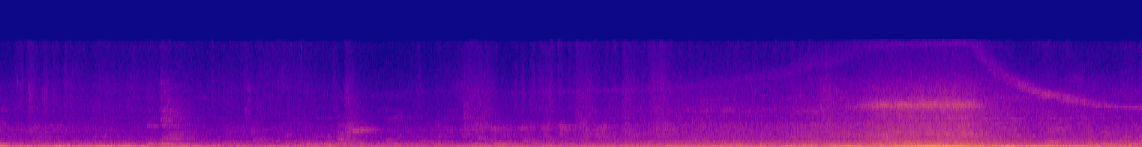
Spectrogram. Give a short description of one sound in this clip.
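Hands rub on skin and hair in a head massage.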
